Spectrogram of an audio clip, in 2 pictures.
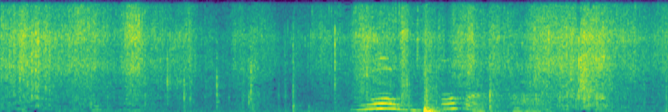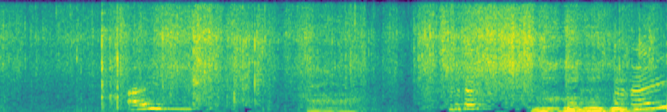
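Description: Thin plastic bag rustling and crinkling as a small child rummages in it. The child's short voice sounds come in a few times, about three seconds in, about six seconds in and near the end.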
